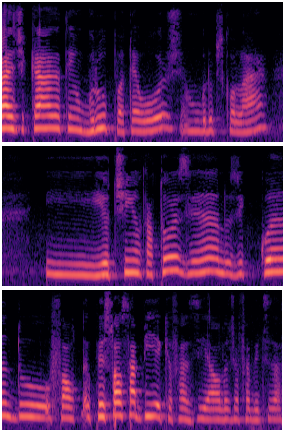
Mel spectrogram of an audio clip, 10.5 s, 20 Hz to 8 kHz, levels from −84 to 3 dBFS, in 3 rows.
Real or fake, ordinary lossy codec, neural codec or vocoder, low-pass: real; none; none; none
